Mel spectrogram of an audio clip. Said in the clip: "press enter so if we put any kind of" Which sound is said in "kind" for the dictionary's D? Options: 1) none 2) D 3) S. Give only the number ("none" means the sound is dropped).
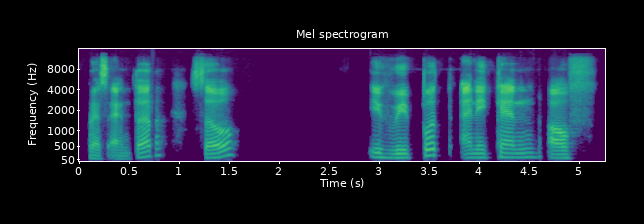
1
